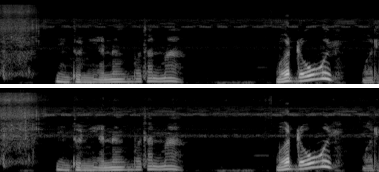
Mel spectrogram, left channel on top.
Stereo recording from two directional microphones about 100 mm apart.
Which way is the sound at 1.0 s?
5° left (ahead or behind).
